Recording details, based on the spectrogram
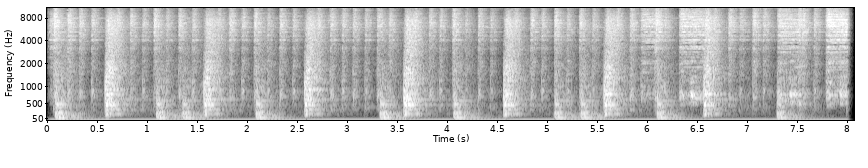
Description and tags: In this recording you can hear me playing the drums. It is a very bad recording because my equipment is not the best at all and I recorded down in my cellar where the acoustic is not very good!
